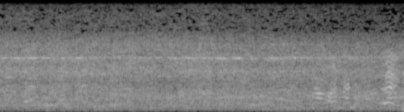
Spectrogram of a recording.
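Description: Crowd chatter: many people talking at once in a hall, a steady babble of overlapping voices, with one nearer voice rising out of it near the end.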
